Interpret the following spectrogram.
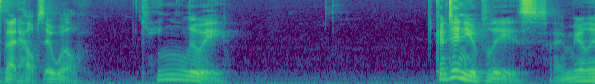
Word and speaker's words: Louis: Usually you don't pronounce S at the end of words. That helps. It will. King Louis.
